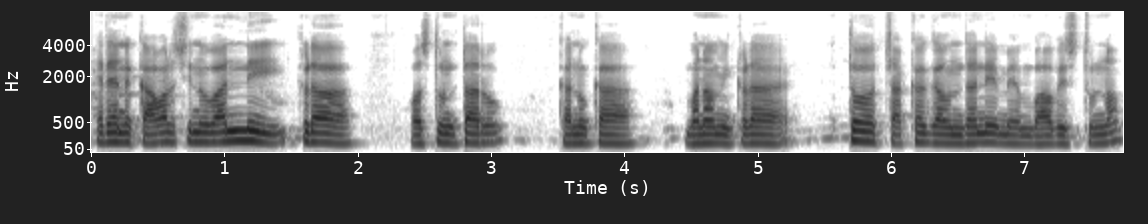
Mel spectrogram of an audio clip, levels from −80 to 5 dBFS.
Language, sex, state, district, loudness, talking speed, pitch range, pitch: Telugu, male, Andhra Pradesh, Manyam, -16 LUFS, 100 wpm, 135-155 Hz, 145 Hz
